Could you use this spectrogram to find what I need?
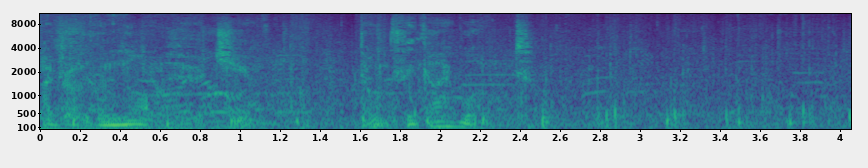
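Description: A horse-drawn carriage rolls over cobblestones.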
